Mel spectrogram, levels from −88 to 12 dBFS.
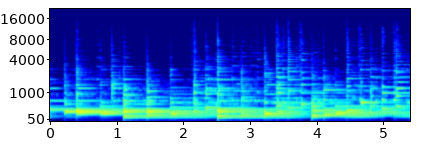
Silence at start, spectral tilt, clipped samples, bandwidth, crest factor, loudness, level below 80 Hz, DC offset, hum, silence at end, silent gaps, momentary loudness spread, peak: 0 s; -7 dB/octave; under 0.1%; 14.5 kHz; 18 dB; -34 LUFS; -72 dBFS; under 0.1%; none; 0 s; none; 6 LU; -16 dBFS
